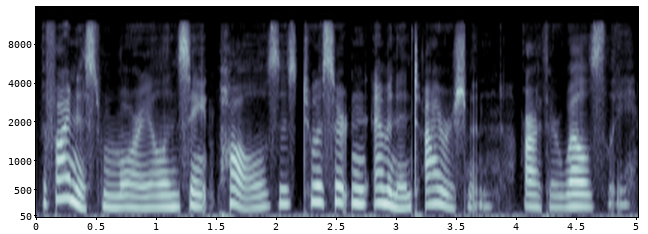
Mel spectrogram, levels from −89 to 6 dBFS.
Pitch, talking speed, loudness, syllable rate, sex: 225 Hz, 165 wpm, -16 LUFS, 5.5 syllables/s, female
